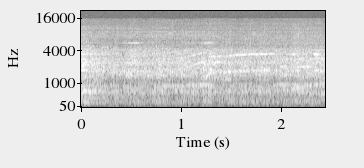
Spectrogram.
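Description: Near silence in a pause of speech, with faint high gliding tones in the background.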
